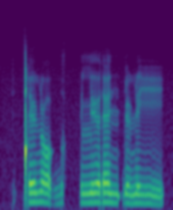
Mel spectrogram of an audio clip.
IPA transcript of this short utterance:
ǃ ɪ ɳ ɔ ɡ | lʲ ə ɾ ɛ nʲ ɗ ɪ ɳ i

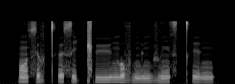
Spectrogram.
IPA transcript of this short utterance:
õ s ʏ v t̪ʰ ʏ s i ǁ yː n̪ o v n̪ y ŋ v ĩ s t̪ʰ ɪ ŋ

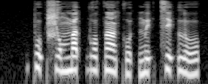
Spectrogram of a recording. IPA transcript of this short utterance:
p o˦ ʔ ɕ ɔ˧ m a˦ t̚ ɡ ɔ˥˧ t̪ ã˥˧ k o˨ t̚ m e˦ ʔ t͡s e˦ ʔ l o˨˦

